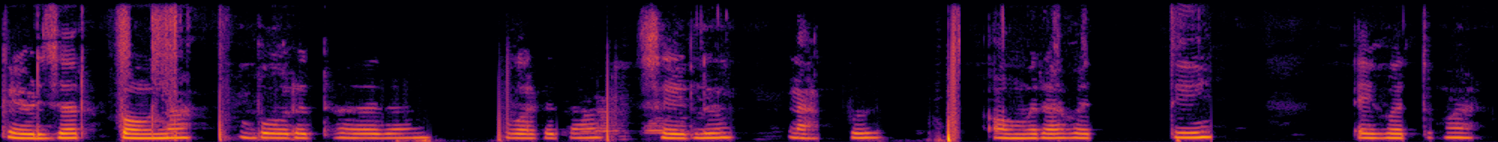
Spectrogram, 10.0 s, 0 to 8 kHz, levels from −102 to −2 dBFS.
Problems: background sounds at intervals, low volume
